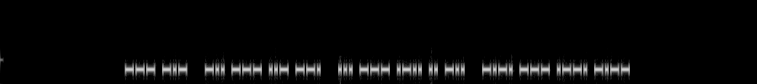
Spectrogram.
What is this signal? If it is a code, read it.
Morse code, heard as a keyed tone, about 41 wpm, 700 Hz. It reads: OK DOUG SOLID COPY
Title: Practice QSO - Exchange 3 - More Info - 45wpm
